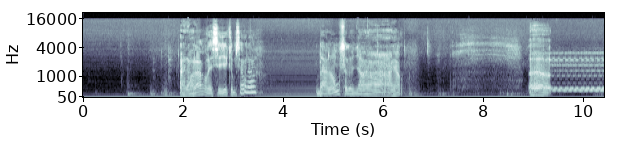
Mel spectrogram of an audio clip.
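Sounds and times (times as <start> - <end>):
speech: 2.0 - 3.7, 4.7 - 6.7
telephone ringing down a phone line: 9.2 - 10.4.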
